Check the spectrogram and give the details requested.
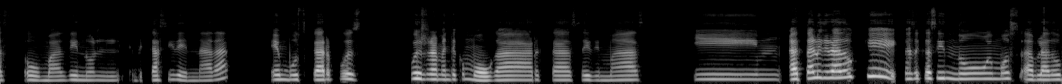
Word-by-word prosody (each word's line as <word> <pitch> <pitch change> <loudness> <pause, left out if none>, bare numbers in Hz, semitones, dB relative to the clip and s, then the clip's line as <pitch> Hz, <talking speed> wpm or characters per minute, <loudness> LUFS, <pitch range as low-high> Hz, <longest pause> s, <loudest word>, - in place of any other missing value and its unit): vas 200 - -9
o 200 -1 -2
más 190 +1 -6
bien, 210 0 -3
no 195 - -5
l 190 0 -10
de 180 -3 -20
casi 205 +3 -5
de 205 -4 -3
nada, 190 - -6 0.4
en 225 0 0
buscar, 215 -1 +2
pues 240 -2 -1 0.5
pues, 265 -2 +5
realmente, 225 -1 +2
como 220 -6 +3
hogar, 205 +1 0
casa, 205 0 -3
y 210 - +1
demás. 200 +2 -4 0.5
Y, 235 0 -4
mm, 230 0 -10
a 240 +1 +9
tal 285 +5 +4
grado 305 +3 +6
que, 375 -4 +4
casi, 255 0 -2
casi, 280 +1 +2
no 260 0 +1
hemos 265 +1 -3
hablado 220 0 +1
220 Hz, 175 wpm, -23 LUFS, 200-250 Hz, 0.5 s, a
